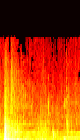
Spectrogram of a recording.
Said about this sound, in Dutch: Sycorax hoofd viel met een klap op tafel.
